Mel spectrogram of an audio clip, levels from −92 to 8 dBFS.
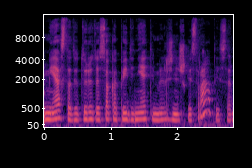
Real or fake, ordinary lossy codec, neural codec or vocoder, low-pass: fake; MP3, 96 kbps; vocoder, 48 kHz, 128 mel bands, Vocos; 14.4 kHz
